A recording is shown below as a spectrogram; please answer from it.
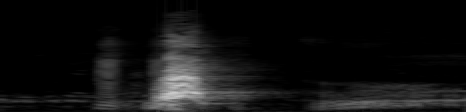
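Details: Boxer dog reacting to his new pig toy indoors: a faint short sound, then one sharp loud bark, followed by a low drawn-out whine.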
